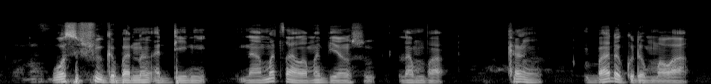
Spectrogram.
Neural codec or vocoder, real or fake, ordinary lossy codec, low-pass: none; real; none; 7.2 kHz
